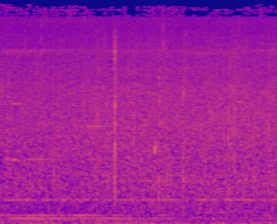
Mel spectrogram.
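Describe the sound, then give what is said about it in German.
Steady rain pattering on the large leaves of plants over a broad hiss, with a few sharper drops tapping out now and then against a constant low hum. No voices. “Der Regen prasselt auf die grossen Blätter der Pflanzen im Schlummerland und wäscht alles ab, was sich darauf angesammelt hat.”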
